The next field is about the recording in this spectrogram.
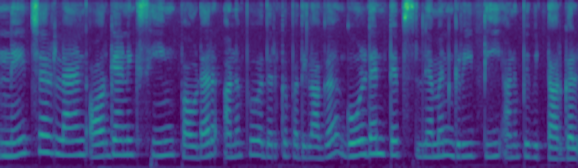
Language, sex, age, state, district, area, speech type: Tamil, female, 18-30, Tamil Nadu, Cuddalore, urban, read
